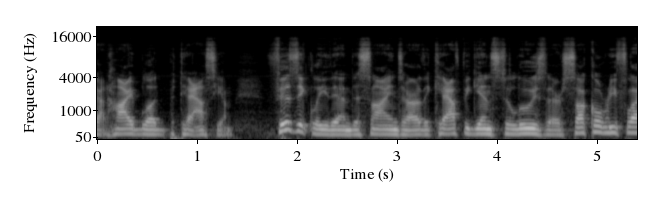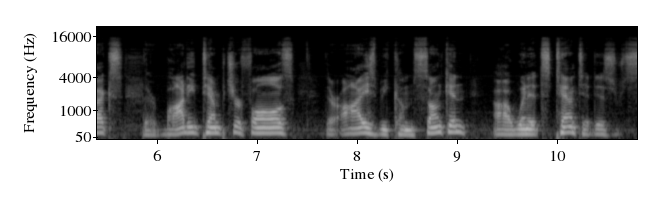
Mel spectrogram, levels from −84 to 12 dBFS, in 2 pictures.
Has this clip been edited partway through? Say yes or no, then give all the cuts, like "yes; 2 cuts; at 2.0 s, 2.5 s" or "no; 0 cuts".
yes; 2 cuts; at 5.9 s, 9.2 s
